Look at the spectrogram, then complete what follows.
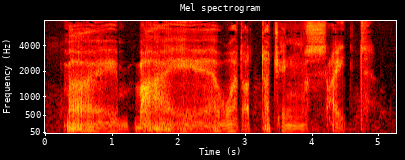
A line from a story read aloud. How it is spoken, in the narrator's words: Jabba purred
